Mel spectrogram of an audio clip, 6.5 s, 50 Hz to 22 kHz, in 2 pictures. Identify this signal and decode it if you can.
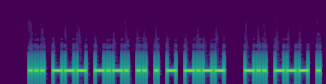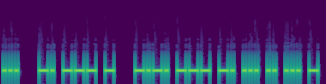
Morse code, heard as a keyed tone, about 40 wpm, 700 Hz. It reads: SOCIETY DOES NOT CONSIST
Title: Sentences from Top 1400 Words 40wpm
